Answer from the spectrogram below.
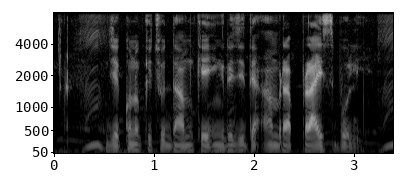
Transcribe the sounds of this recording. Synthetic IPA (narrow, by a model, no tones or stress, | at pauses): d͡ʑekonokit͡ɕʰud̪amkeiŋɾid͡ʑit̪eʔamɾapɾajsbolḭ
